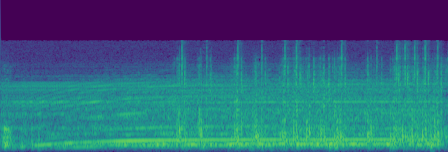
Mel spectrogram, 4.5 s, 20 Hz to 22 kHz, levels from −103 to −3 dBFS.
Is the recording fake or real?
real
